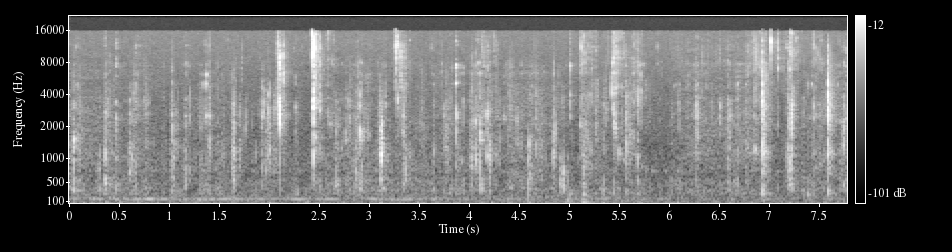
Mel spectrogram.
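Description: Close-miked chewing of curd-filled pancakes (blini with tvorog), with many short, soft mouth clicks throughout. A faint low hum runs under it for the first three seconds or so.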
